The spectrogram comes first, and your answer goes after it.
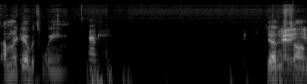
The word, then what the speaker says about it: Ween: Ween to rhyme with Yeah, I figured Dean.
